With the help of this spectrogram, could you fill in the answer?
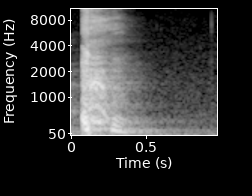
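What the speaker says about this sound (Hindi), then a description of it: "खांसी बहुत ज्यादा" A single sharp cough, close and loud, decaying quickly into silence.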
